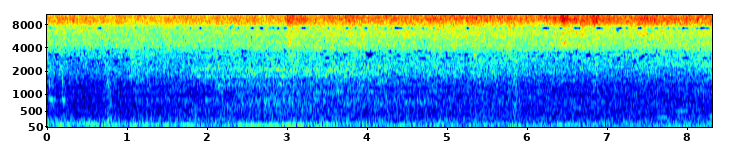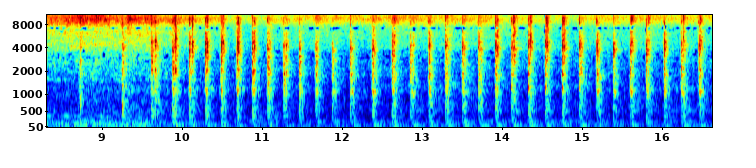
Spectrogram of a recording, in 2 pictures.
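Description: Vegetables sizzling steadily on a hot flat-top steel griddle. From about ten seconds in, a rapid, even metallic clacking of about four strikes a second as steel griddle scrapers chop the vegetables against the plate.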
